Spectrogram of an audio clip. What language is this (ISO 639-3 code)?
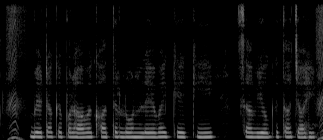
mai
